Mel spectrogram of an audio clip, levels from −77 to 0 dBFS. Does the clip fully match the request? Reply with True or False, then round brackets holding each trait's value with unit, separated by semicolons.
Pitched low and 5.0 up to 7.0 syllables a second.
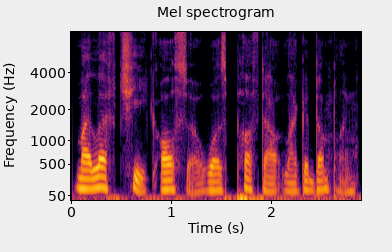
False (115 Hz; 4.6 syllables/s)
